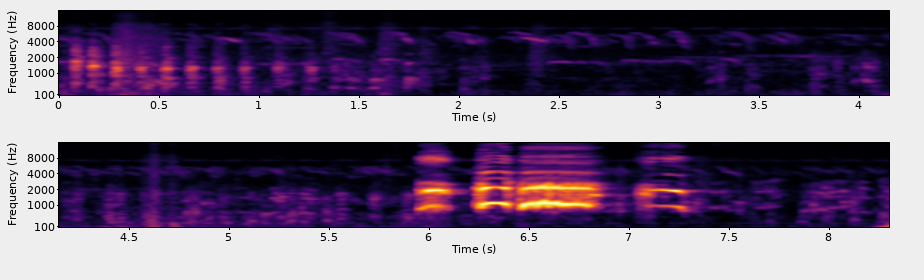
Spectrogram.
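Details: Hybrid red junglefowl breeding rooster on a rural farm, its voice described as having become deep and good; after several seconds of soft chirping and clucking, a loud, broken crow of rapid harsh bursts arrives near the end.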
